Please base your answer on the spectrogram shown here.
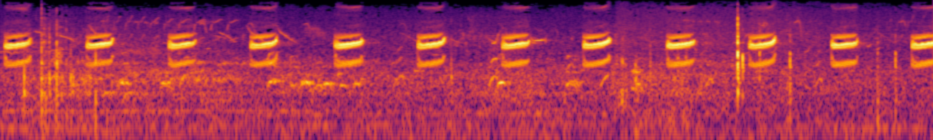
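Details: Dusky tapaculo singing its territorial song among scrub, two birds interacting; a long, steady series of about twelve harsh buzzy churring notes, evenly spaced under a second apart, with occasional clicks in the background.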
